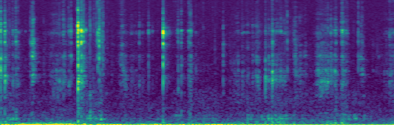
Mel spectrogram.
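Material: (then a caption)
Soap. A solid, oval, pale yellow round soap held in the hand is shaved with a metal blade. Quick, uneven scraping strokes repeat over a steady low rumble, with a few sharp, bright ticks standing out as the blade bites.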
